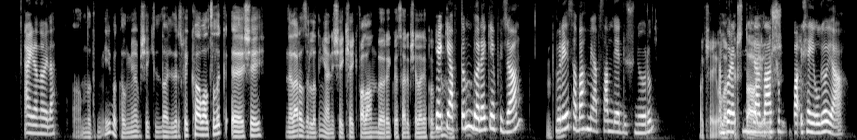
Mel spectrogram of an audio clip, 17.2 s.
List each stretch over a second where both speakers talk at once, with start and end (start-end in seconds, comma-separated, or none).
14.3-15.6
